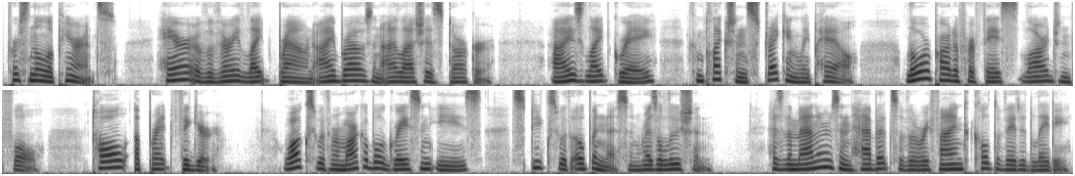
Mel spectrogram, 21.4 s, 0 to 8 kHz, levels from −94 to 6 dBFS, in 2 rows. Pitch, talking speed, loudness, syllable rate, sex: 180 Hz, 135 wpm, -18 LUFS, 4.9 syllables/s, female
